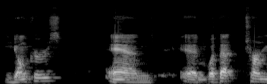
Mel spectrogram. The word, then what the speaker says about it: Junkers: uh the term up there that looks like junkers is pronounced junkers and and what that term means or represents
